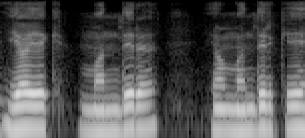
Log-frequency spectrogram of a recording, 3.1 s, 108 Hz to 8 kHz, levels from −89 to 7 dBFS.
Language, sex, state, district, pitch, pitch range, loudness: Hindi, male, Chhattisgarh, Kabirdham, 145 Hz, 135-145 Hz, -16 LUFS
